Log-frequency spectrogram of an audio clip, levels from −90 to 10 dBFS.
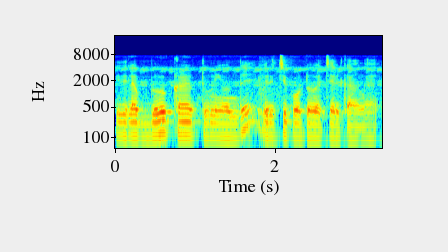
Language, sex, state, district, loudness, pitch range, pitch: Tamil, male, Tamil Nadu, Nilgiris, -18 LUFS, 100-115 Hz, 110 Hz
